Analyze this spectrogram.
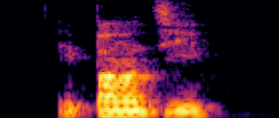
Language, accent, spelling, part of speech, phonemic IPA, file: French, Canada, épandiez, verb, /e.pɑ̃.dje/, LL-Q150 (fra)-épandiez.wav
- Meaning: inflection of épandre: 1. second-person plural imperfect indicative 2. second-person plural present subjunctive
